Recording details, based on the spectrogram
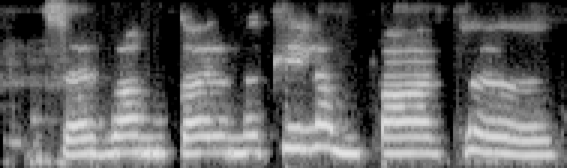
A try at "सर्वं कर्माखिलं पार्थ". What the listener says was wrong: सर्वम कर्मा, कर्म नहीं है, सर्वम कर्माखिलम, बोलते हैं तब हम बोलते हैं कर्म प्लस अखिलम, सर्वम कर्माखिलम।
